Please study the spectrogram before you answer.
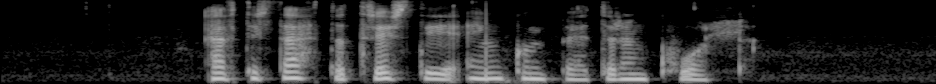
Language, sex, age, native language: Icelandic, female, 40-49, Icelandic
